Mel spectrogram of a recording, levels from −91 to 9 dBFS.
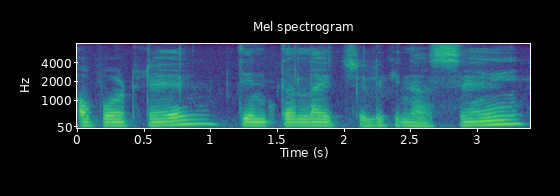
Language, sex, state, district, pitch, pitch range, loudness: Nagamese, male, Nagaland, Dimapur, 110 Hz, 110-125 Hz, -17 LUFS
